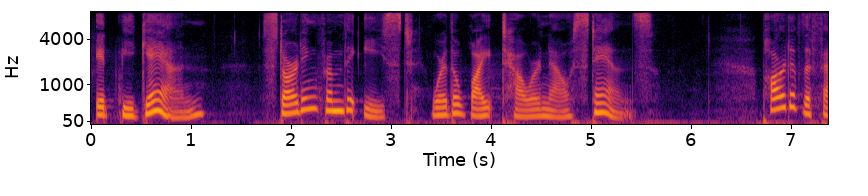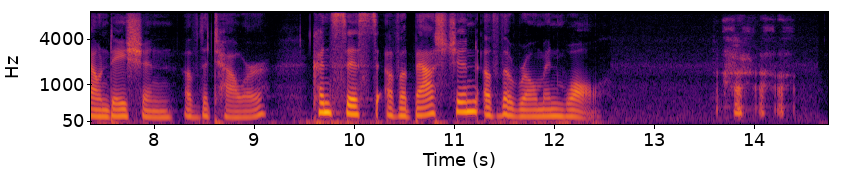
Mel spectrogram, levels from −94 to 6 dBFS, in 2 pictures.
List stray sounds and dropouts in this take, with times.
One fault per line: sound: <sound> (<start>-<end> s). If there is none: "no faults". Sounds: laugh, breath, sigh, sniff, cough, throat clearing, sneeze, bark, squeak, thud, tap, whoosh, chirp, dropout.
sound: laugh (13.6-14.4 s)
